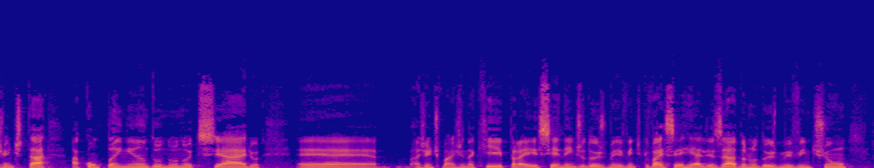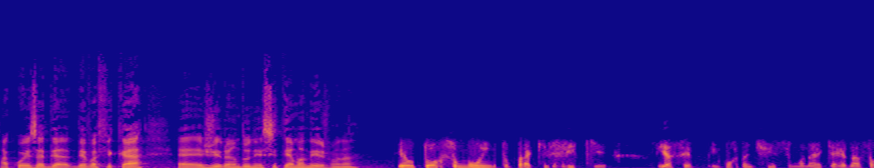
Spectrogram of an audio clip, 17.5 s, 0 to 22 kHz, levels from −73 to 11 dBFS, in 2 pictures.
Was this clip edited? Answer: yes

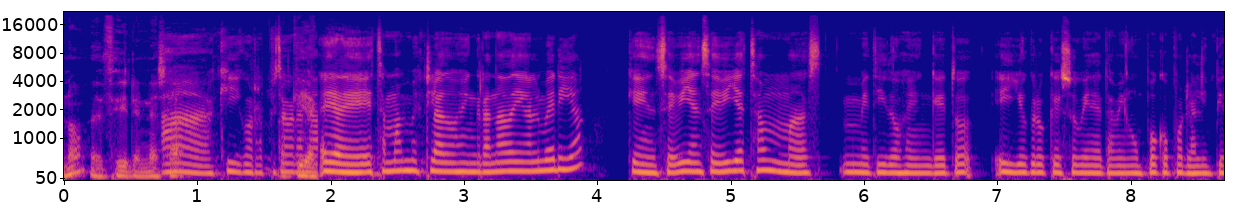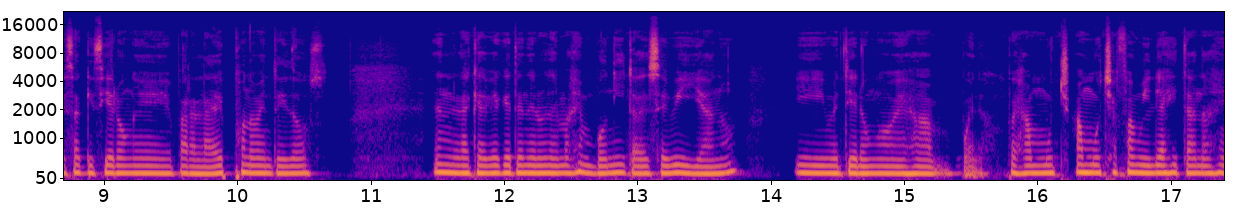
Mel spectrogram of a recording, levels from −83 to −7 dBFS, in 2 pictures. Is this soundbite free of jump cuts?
no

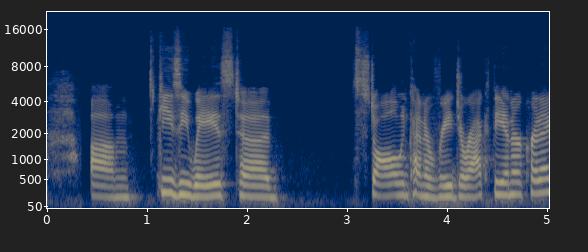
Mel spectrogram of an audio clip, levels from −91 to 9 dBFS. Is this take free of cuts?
no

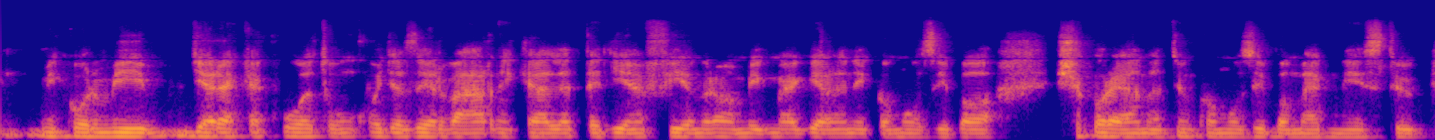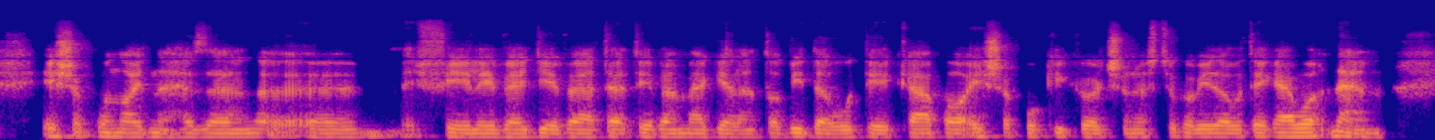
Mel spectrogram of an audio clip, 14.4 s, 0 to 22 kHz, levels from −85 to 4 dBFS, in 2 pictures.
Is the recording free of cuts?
yes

